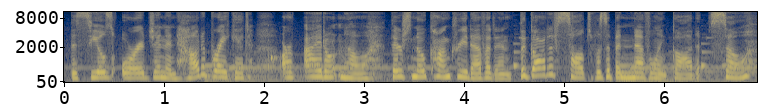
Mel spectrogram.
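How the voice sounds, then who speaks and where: A woman's voice: a little high, a little fast, over music, close to an everyday voice. A woman voicing an earnest young female researcher in a video game, explanatory and easily exasperated. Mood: earnest, explaining.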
